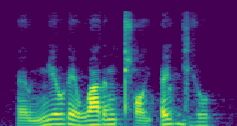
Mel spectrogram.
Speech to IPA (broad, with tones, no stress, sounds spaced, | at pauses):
ɛ˩ u̯ ɲ e˥ u̯ ɾ e˧ w a˥ ɾ ɘ˥ ŋ cʰ ɔ˩ i̯ ʔ ɛ˥ lʲ ɡʲ ɛ̤˧ u̯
